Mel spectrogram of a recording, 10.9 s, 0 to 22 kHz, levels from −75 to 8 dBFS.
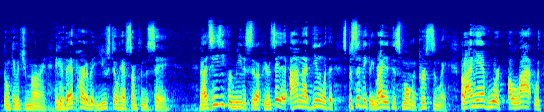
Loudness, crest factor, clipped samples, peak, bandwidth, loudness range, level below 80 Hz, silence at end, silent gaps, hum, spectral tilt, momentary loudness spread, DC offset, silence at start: -17 LUFS; 16 dB; under 0.1%; -2 dBFS; 11 kHz; 3 LU; -54 dBFS; 0.05 s; none; none; -4.5 dB/octave; 7 LU; under 0.1%; 0.05 s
